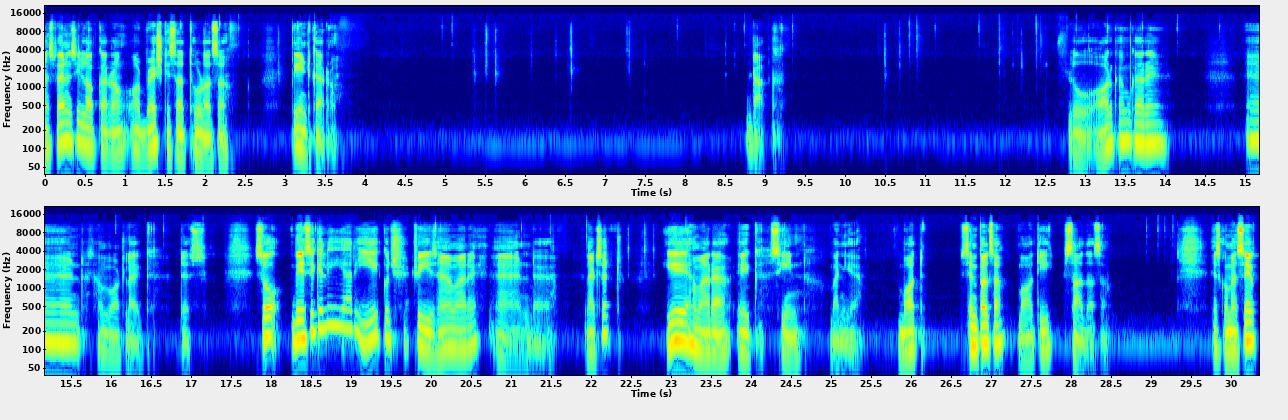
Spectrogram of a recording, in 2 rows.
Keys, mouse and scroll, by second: 2.1 alt+click, 2.6 alt+[, 4.7 alt+click, 5.1 alt+[, 7.6 alt+click, 10.4 ctrl+alt+z, 10.9 alt+click, 11.9 ctrl+alt+z, 12.5-23.8 alt+drag, 28.7 alt+click.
